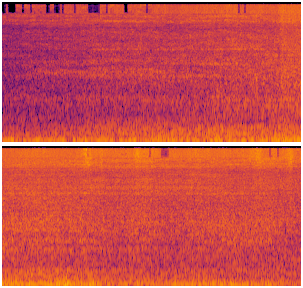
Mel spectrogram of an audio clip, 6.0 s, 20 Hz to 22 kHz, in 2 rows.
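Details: 1976 Chrysler Newport running on its own after about 8 years sitting, on a replacement battery: steady low rumble with an even beat and no knocks or pops; normal idle.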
